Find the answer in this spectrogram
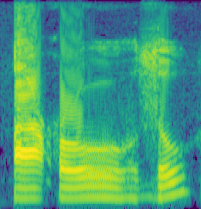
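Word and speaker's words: أعوذ: لمبا کیا جائے گا۔ اور پھر اگلی غلطی جو کی جاتی ہے وہ ذال کو زا پڑھا جاتا ہے۔ تو درست تلفظ کیا ہے؟ اعوذ۔ حمزہ اور عین کی آواز میں بھی فرق ہونا چاہیے۔ اعوذ، اعوذ، جیسے پہلے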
